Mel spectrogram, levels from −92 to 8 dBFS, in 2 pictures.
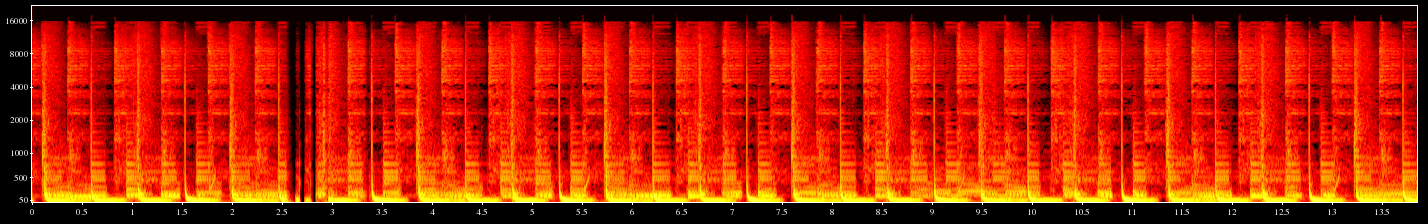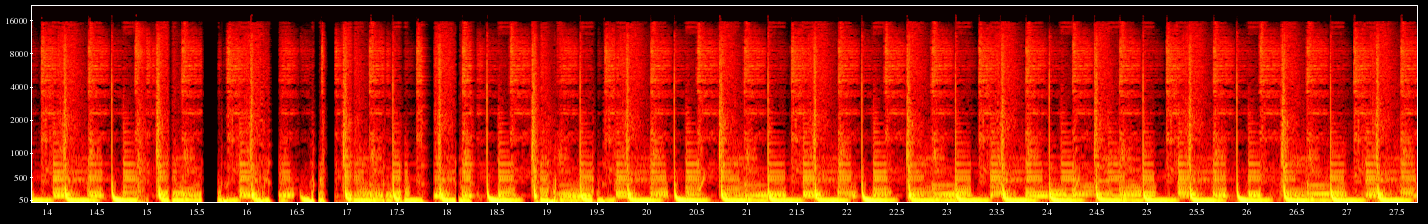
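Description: Around 2.53 to 3.39 s there's a burst of repeated packet loss, the robotic-sound kind: chunks keep dropping out and the decoder papers over each one by stretching the last bit of audio, so about a third of that stretch is filler, with holes up to about 101 ms. It comes back worse from 14.91 to 18.37 s (gaps up to 158 ms), then briefly again at 18.89 to 19.71 s, choppy each time.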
